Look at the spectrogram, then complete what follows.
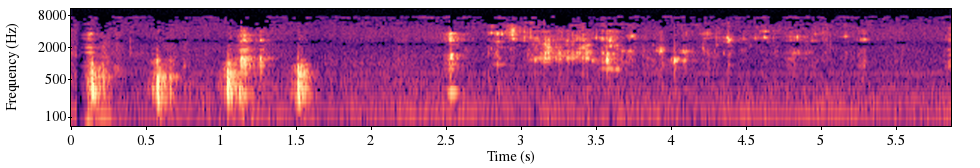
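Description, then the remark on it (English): Four quick clinks of china open the scene, then a soft, trickling pour of a fresh cup of coffee follows, with no talking over it. “Then you'd better pour him a fresh cup, hadn't you?”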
